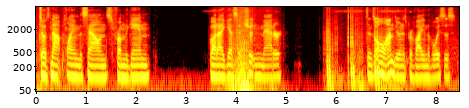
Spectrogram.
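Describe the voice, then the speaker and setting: A man's voice: on the low side, little pitch movement, unhurried, pauses often, noisy background. A man co-hosting a game video, chatting casually and reading out the script. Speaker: co-host providing voices.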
